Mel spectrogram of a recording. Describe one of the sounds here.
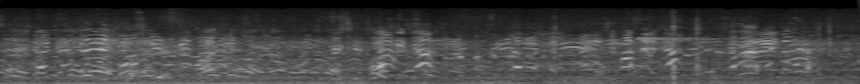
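Young women shout and call to each other across an open field outdoors.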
